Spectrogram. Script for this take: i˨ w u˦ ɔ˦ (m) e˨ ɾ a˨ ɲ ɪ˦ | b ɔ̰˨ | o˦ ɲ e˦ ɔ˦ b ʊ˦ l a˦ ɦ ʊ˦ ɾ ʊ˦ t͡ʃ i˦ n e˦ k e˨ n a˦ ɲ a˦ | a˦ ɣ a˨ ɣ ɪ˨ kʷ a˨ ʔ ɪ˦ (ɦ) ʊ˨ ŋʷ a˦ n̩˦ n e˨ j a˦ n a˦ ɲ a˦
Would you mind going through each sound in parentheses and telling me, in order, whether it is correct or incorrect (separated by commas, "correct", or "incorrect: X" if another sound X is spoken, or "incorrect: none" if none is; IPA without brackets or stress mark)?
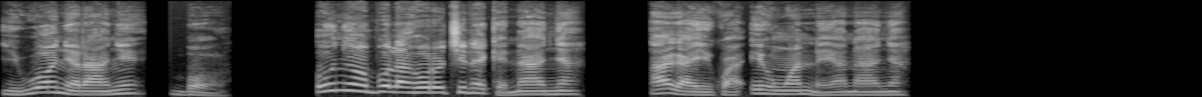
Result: incorrect: ɲ, correct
